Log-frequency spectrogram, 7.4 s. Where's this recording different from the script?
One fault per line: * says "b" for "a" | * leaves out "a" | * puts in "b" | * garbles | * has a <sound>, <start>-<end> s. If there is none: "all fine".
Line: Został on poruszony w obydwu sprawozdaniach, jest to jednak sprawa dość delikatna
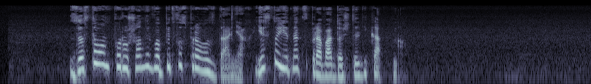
all fine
